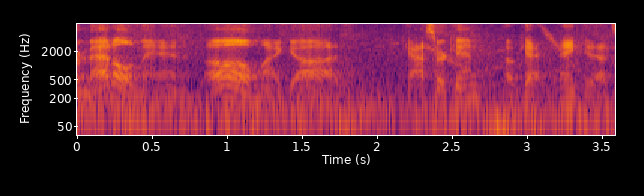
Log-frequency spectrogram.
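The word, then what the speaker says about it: Kasrkin: Cassarkin.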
